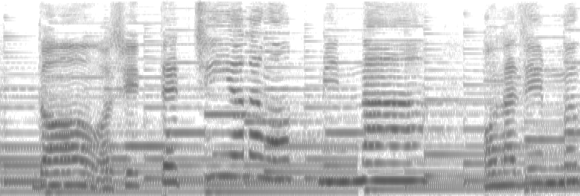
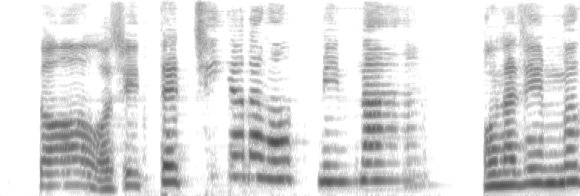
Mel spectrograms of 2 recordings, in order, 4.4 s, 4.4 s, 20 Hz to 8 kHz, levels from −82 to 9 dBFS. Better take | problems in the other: first | noise reduction (neural mask model DeepFilterNet 3)

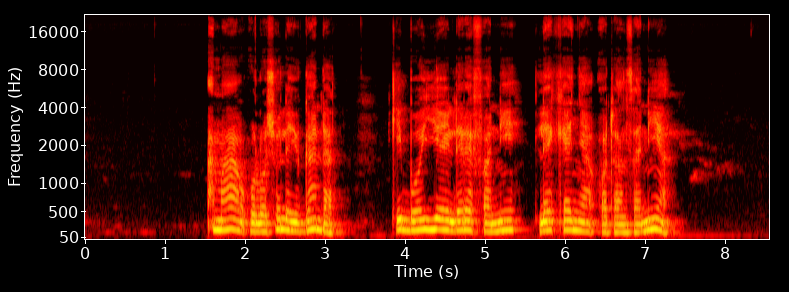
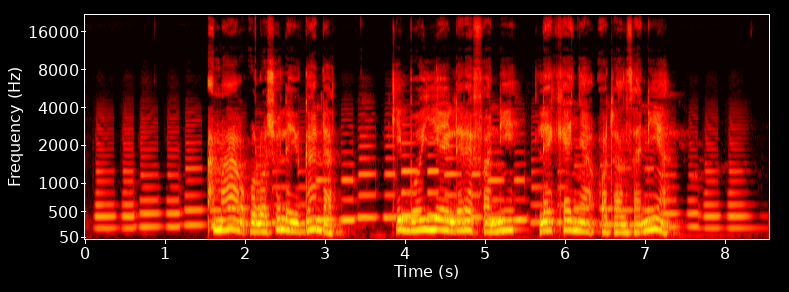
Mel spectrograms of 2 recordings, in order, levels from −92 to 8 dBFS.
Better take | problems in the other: first | background sound (Wind instrument, woodwind instrument); 8 dB below the speech

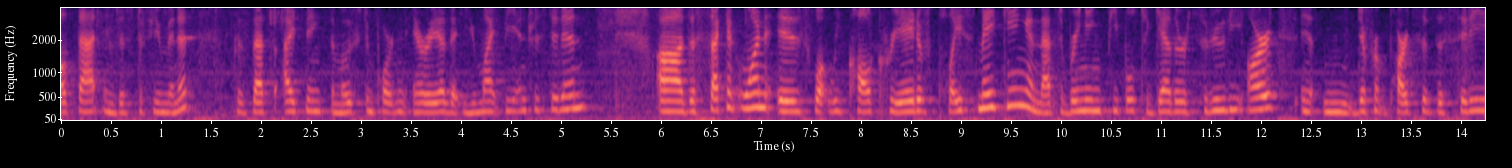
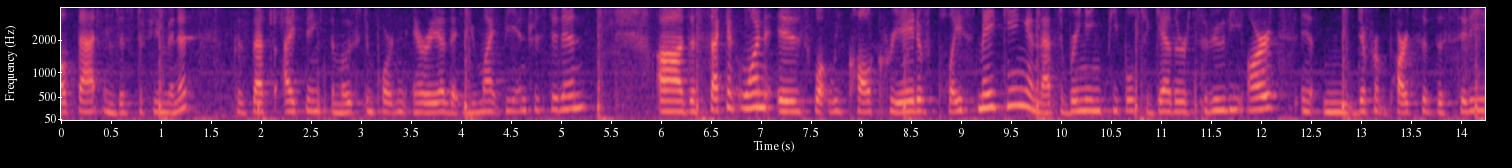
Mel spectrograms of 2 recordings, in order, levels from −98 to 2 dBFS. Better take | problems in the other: first | background sound (Squeak); 13 dB below the speech

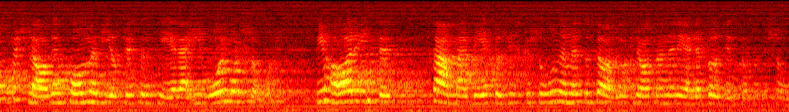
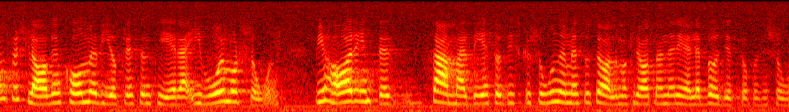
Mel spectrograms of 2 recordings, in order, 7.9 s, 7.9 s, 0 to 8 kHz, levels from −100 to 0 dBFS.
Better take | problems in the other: second | room echo; dies away in 2.7 s

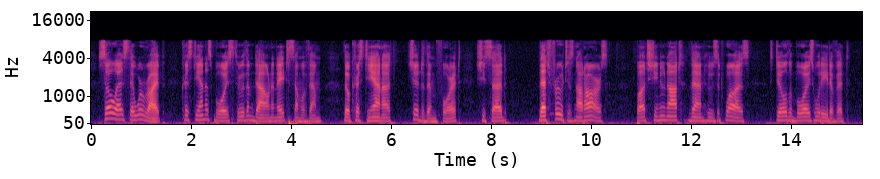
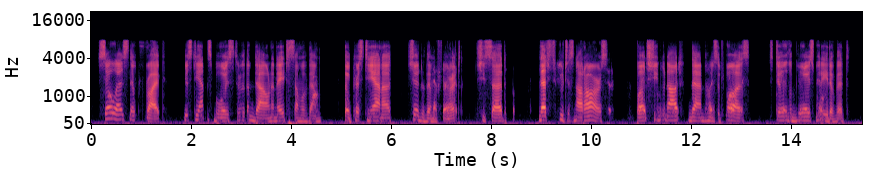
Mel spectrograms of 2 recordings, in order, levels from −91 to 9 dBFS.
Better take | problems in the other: first | noise reduction (neural diffusion model UNIVERSE++)

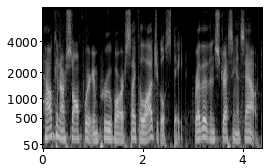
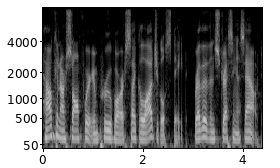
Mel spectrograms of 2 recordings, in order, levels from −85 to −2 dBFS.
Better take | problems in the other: second | noise reduction (neural separator model SepFormer DNS4)

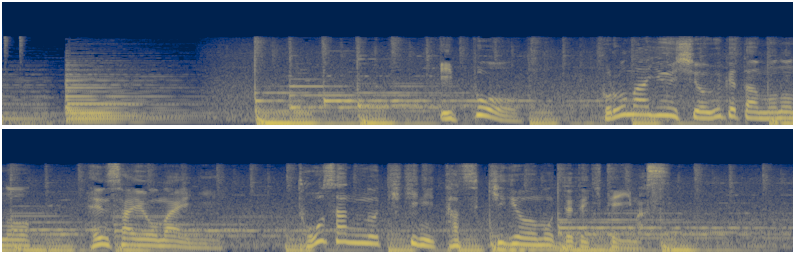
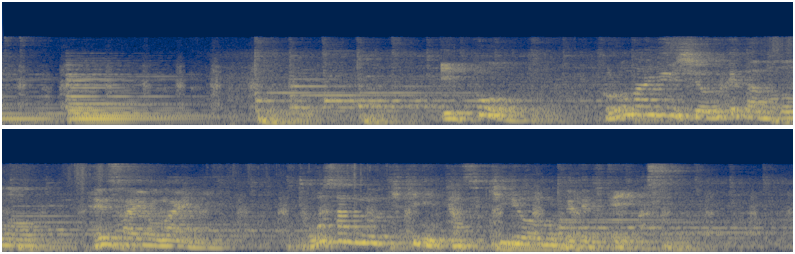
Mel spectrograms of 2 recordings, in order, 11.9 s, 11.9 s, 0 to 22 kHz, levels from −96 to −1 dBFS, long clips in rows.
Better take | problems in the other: first | background sound (Dog); 19 dB below the speech // room echo; dies away in 0.9 s

